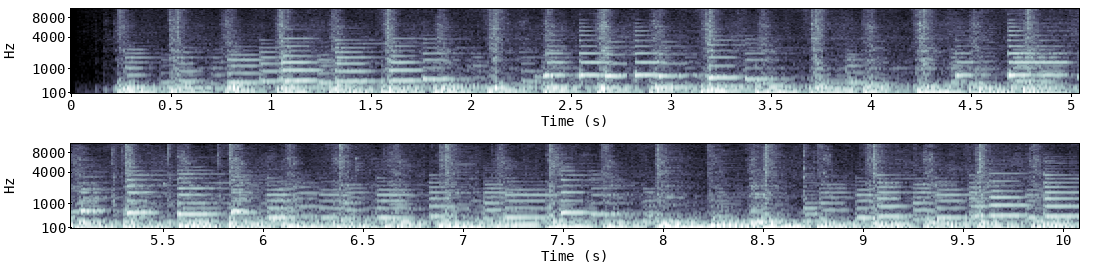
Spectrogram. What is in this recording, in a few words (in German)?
quintett live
